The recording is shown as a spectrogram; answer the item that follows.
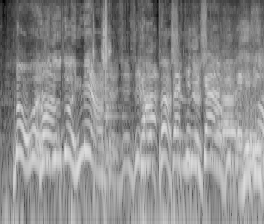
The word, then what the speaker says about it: merde: Merde! Sorry, it's pronounced merde. Eh? Pronounced merde. Did I say murder? It's merde, I said isn't it? merde. Merde. Sound like murder.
